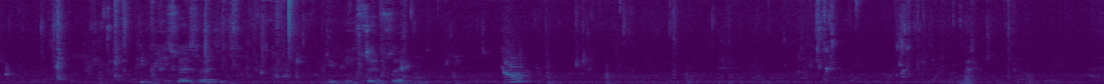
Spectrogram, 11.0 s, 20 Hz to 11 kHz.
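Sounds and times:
water splashing in bathtub: 0.0s - 10.3s.

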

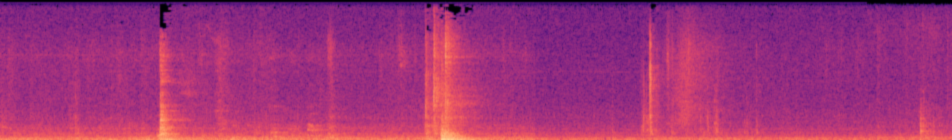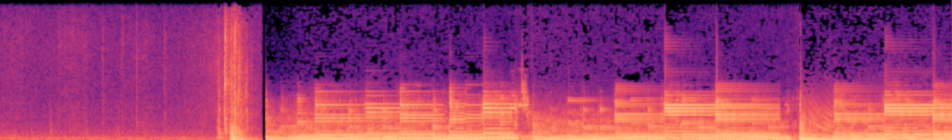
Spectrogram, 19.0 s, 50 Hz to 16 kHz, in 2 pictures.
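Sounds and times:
door banging shut: 4.2s - 5.2s, 11.7s - 12.2s.

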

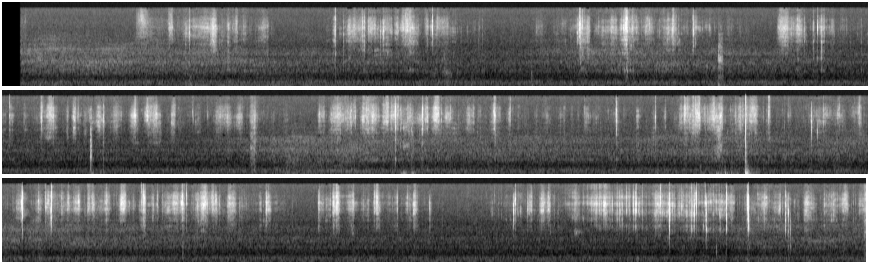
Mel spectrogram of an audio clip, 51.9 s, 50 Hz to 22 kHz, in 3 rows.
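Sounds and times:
plastic film crinkling: 44.4s - 51.9s.

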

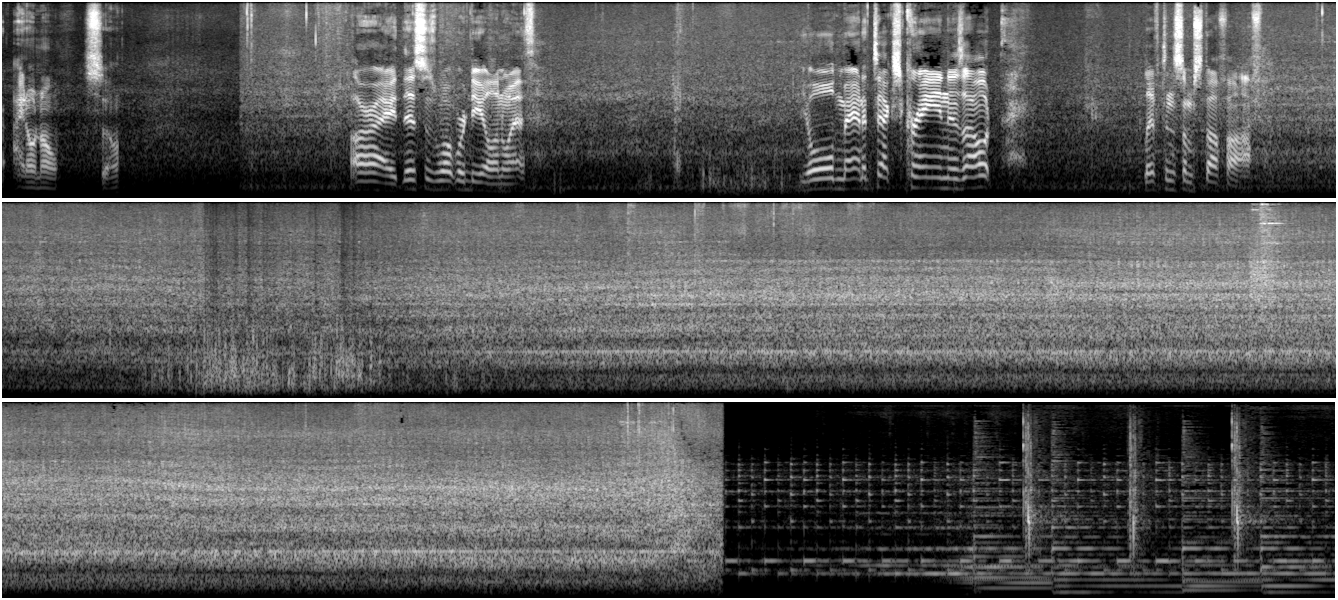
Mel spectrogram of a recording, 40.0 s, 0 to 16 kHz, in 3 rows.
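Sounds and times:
diesel engine running: 0.8s - 33.9s
steady whine: 10.4s - 33.9s.

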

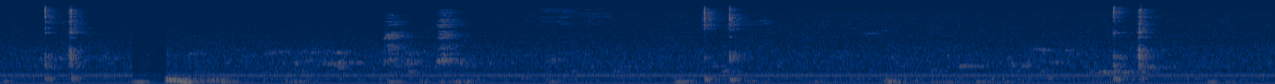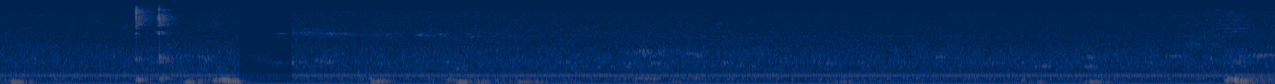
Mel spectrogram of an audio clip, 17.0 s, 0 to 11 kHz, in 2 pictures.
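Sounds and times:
faint steady hum: 0.0s - 17.0s
sharp clicks: 0.3s - 0.6s, 9.4s - 9.7s.

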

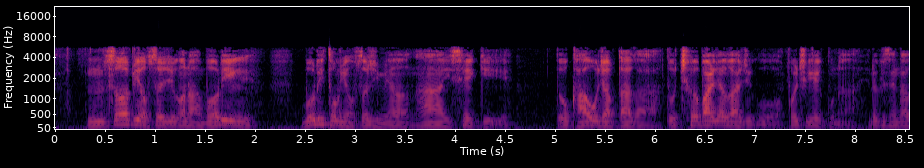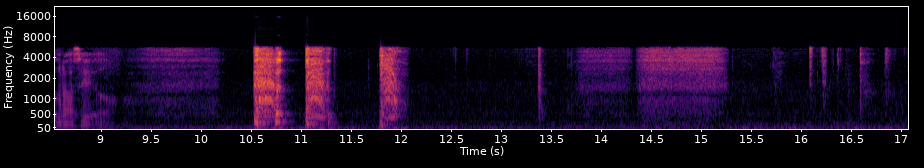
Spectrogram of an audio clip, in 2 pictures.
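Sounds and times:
man coughing: 10.5s - 12.1s
man blowing out breath: 13.7s - 15.3s.

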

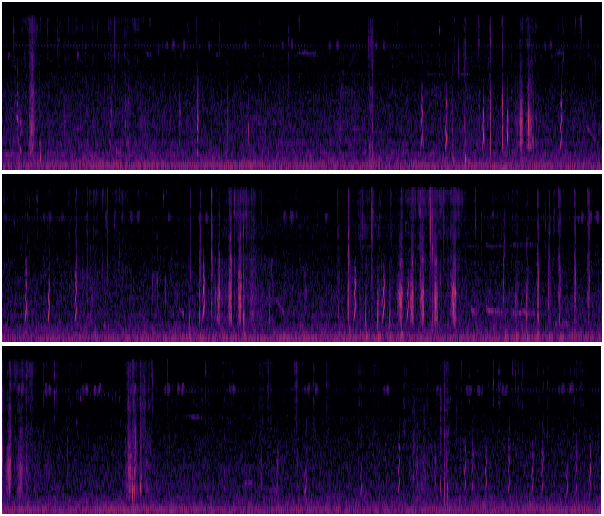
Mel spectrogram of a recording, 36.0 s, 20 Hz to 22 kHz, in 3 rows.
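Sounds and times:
birds peeping: 0.0s - 35.9s
low steady hum: 0.0s - 35.9s
bird scratching in sand: 18.9s - 21.2s, 22.4s - 24.8s.

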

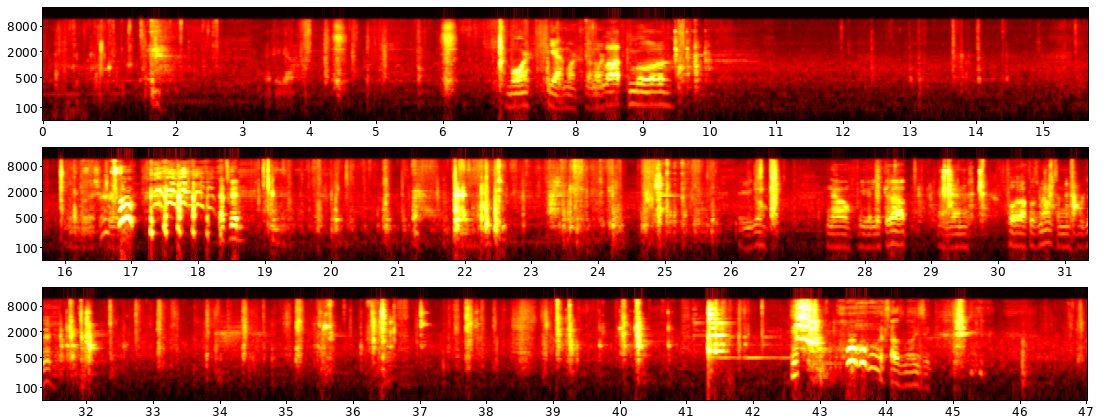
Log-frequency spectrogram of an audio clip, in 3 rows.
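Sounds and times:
rustling of hoses: 0.0s - 10.4s, 18.4s - 47.0s
metal clatter: 39.0s - 43.2s
metal chains clinking and knocking: 40.0s - 43.2s
loud ringing metallic clang: 41.1s - 43.2s.

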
